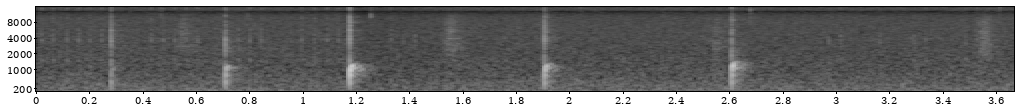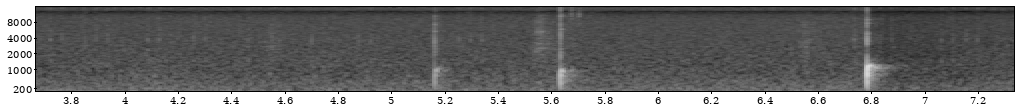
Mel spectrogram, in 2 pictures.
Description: My lip popping is a stim that drives other people bonkers. It's a tactile and auditory sensory-seeking stim.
